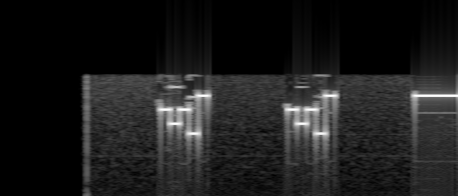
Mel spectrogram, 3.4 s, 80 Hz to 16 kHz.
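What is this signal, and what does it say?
Five-tone selective call (ZVEI), heard as quick runs of five tones, tones of about 70 ms. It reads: 85833 85833
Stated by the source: ZVEI five-tone call received on SDR.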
